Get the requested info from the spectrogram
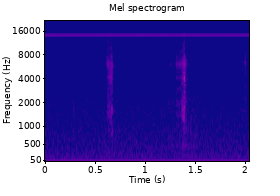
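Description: Near silence broken by two faint, short scrapes about a second apart: a chisel-blade hobby knife spreading knifing putty across a plastic model car body.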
